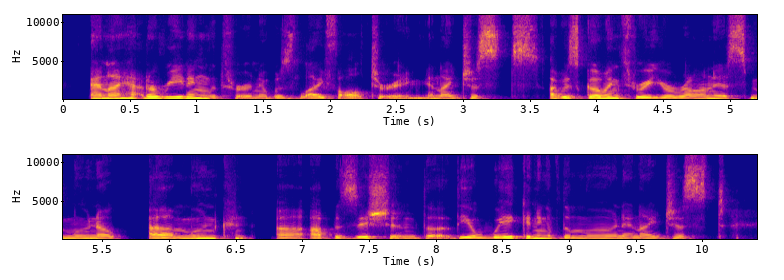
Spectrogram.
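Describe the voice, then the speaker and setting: An ordinary speaking voice from a woman, with fairly even intonation, hardly any pauses and a moderate pace. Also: medium pitch for a woman. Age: 60s. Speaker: spiritual astrologer. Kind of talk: interview, personal story.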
